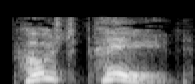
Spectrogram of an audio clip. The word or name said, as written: postpaid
